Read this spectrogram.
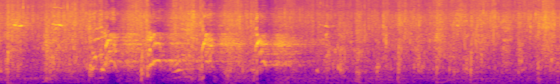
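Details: A dog scared to be alone in a pool cries out in short whimpering yelps and yips, a cluster of rising tonal cries over the first three seconds, with steady splashing and sloshing water throughout.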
